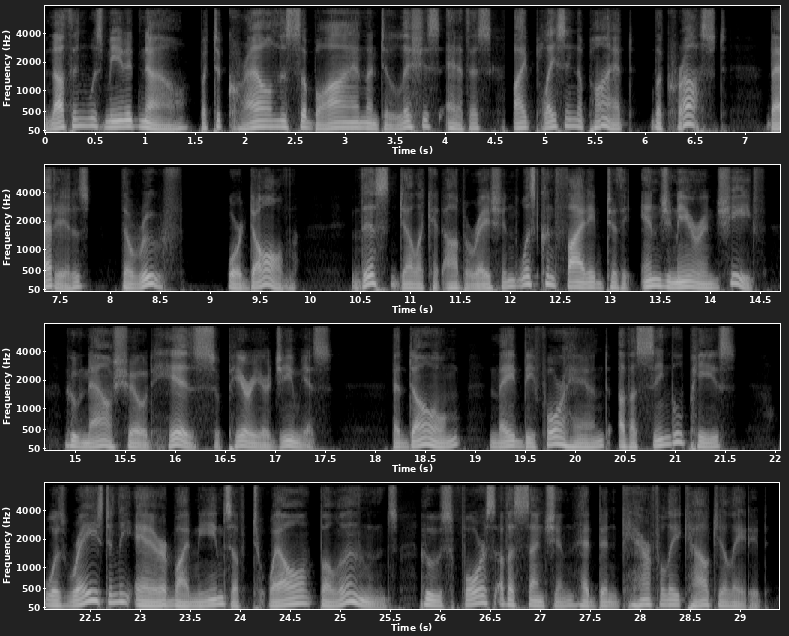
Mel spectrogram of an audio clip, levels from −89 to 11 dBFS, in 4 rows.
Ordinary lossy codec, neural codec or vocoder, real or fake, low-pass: MP3, 64 kbps; codec, 16 kHz, 0.5 kbps, FunCodec, trained on LibriTTS, 25 frames a second; fake; 7.2 kHz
